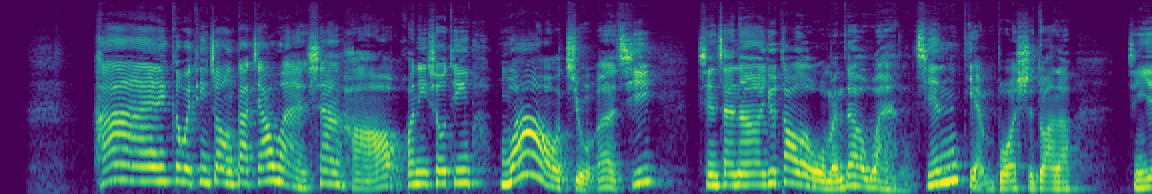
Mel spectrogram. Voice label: Mandarin Voice Sample, Male; China

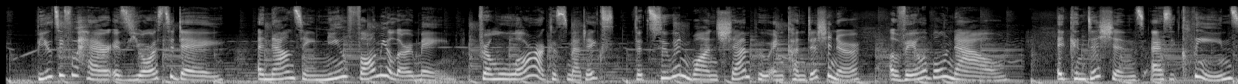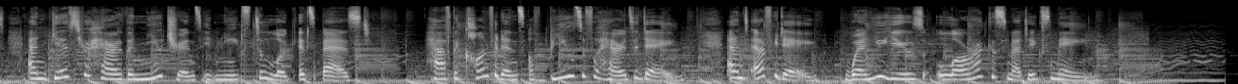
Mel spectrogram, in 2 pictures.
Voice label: Asian English Shampoo

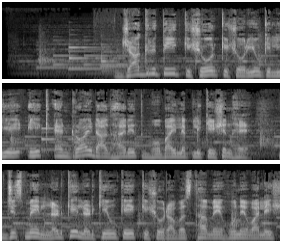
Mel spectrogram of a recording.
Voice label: Hindi Promo

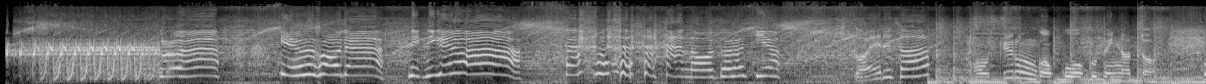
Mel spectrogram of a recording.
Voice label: Japanese Voice Characters, Japanese Female

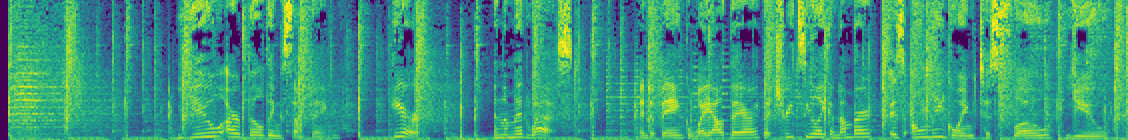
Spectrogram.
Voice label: US English Commercial; Associated Bank

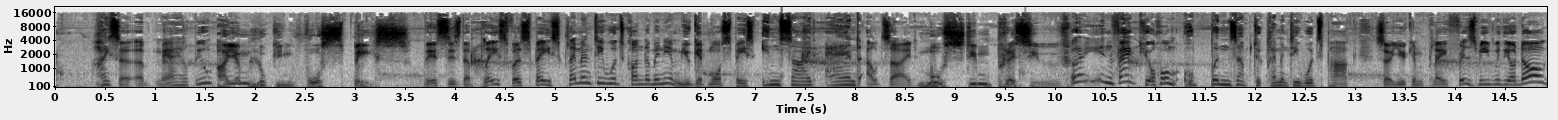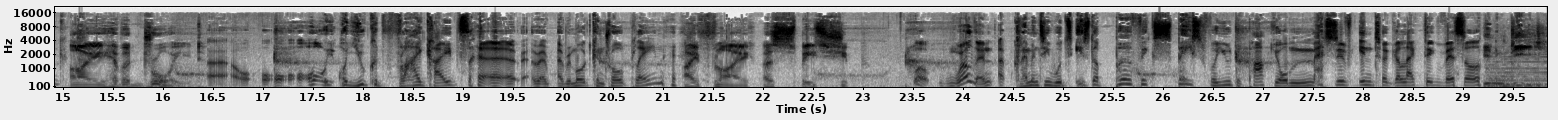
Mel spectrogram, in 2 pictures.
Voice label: Asian English ALL VOICES; CLEMENTI WOODS

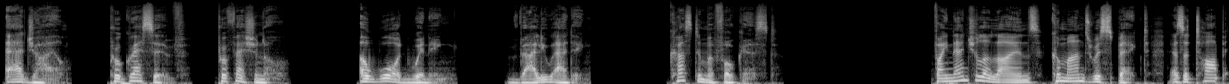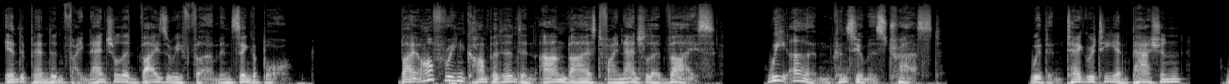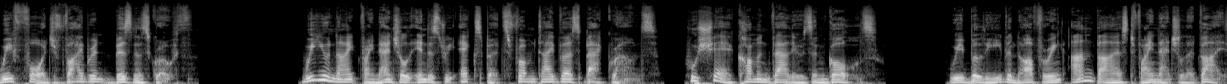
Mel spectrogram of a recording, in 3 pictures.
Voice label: Asian English Corporate VO Only

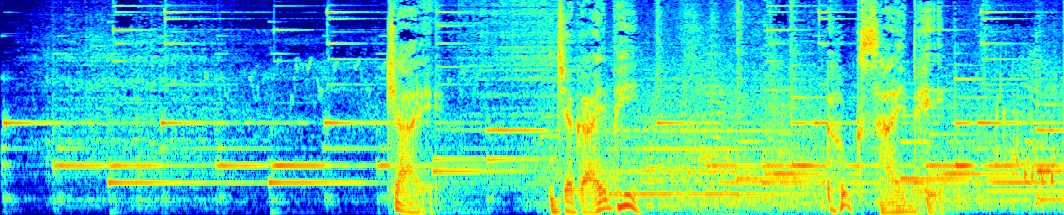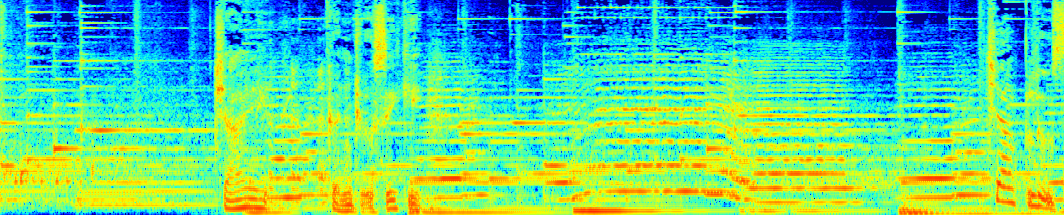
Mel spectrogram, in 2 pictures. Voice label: Indian Urdu, Male; Tetra Pak

